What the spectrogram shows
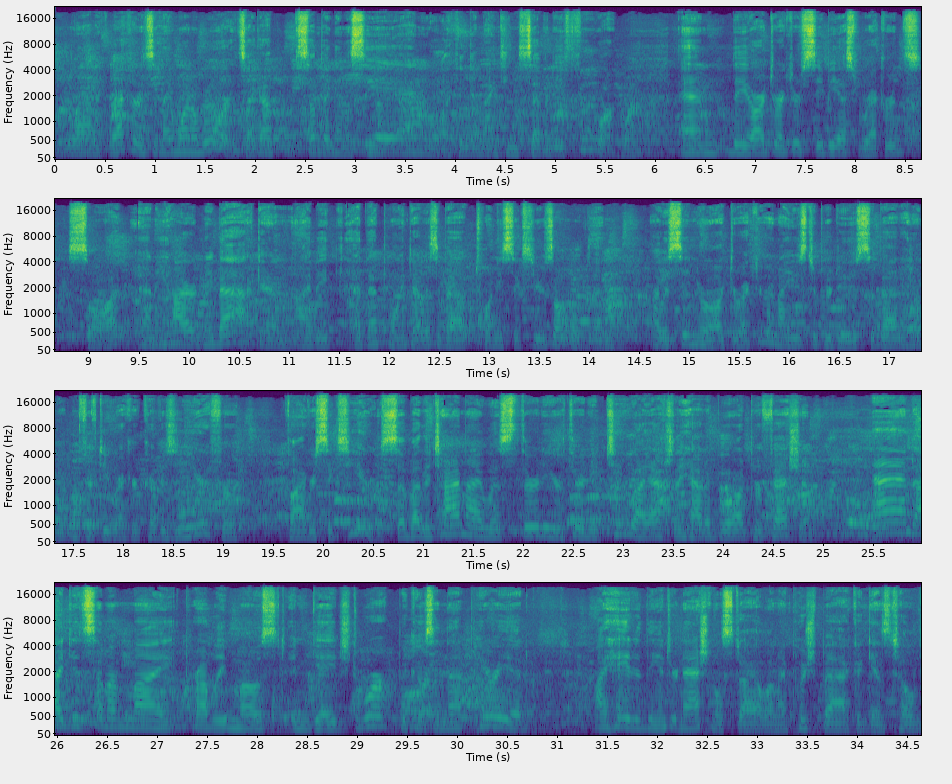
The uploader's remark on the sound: My first night at AIGA Minnesota’s Design Camp. I was at a special pre-conference dinner for the speakers, sponsors and media for the event.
